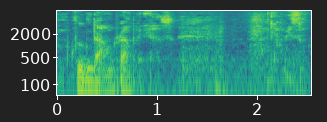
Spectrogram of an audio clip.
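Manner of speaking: unvoiced gleeful whisper; conspiratorial whisper. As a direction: hiss the aside under your breath. Gleeful aside.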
